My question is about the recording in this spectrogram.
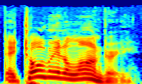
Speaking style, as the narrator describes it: he said harshly

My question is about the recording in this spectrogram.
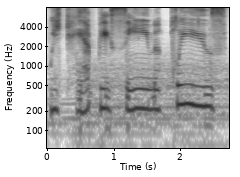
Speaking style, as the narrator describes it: begged Aaliyah

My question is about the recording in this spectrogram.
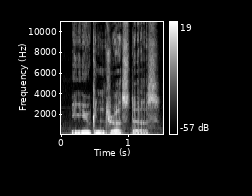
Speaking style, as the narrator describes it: Nick said, his voice kind

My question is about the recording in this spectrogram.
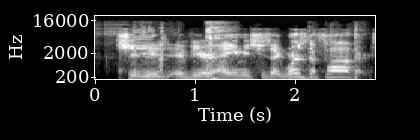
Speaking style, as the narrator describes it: She yells at him

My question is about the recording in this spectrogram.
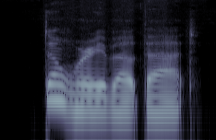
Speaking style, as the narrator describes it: he said, keeping his voice calm and soothing

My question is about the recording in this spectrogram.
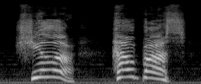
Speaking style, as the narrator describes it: Matt screamed out as cold, disgusting water poured into his mouth

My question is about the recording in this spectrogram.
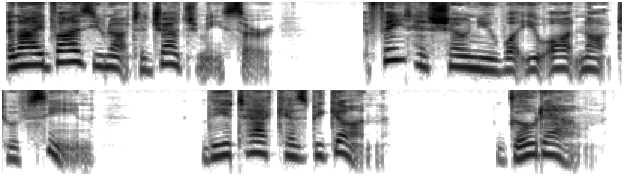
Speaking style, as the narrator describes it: replied coldly

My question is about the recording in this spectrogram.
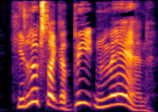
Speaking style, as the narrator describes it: cried Phelps

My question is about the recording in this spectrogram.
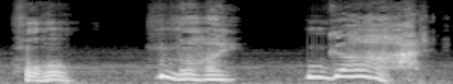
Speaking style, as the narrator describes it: Alex wheezed

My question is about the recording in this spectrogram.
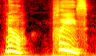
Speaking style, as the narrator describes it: cried

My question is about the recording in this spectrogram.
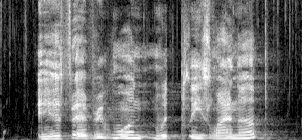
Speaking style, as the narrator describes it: called, her voice shaky

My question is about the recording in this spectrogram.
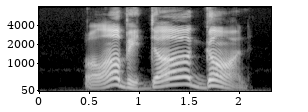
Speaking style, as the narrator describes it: exclaimed Delaney

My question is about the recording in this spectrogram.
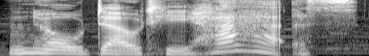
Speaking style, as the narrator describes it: said the Lady of the Moon with a little laugh

